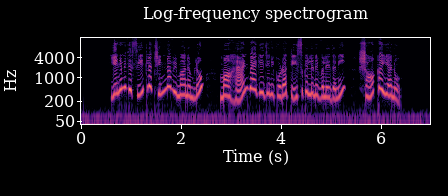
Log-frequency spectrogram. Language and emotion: Telugu, surprised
